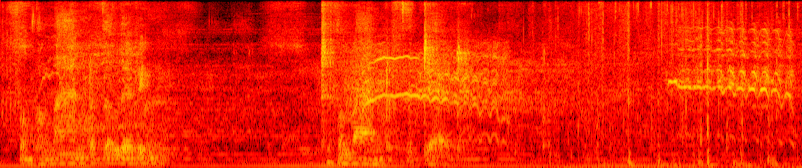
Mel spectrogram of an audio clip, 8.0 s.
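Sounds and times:
speech: 0.2 - 1.8, 3.4 - 4.8
horse neighing: 3.7 - 5.3, 6.6 - 8.0
horse hooves clopping: 5.1 - 8.0.

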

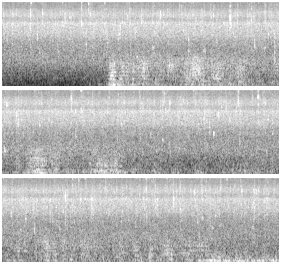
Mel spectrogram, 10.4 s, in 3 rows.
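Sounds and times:
thunderstorm: 1.2 - 10.3.

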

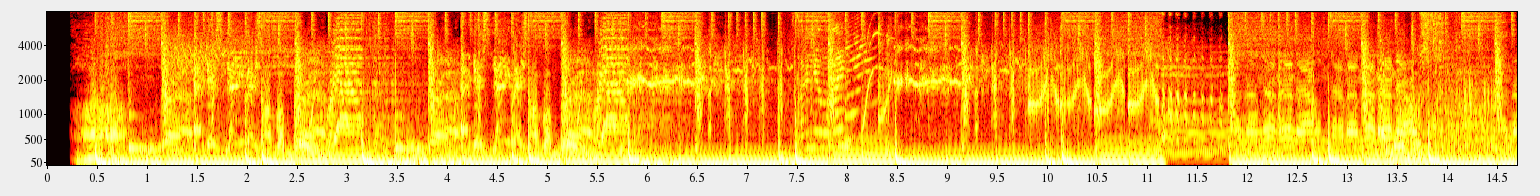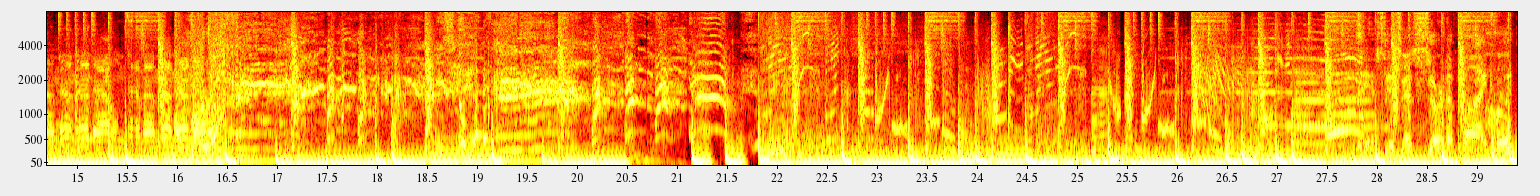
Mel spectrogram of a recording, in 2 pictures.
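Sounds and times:
phonk beat: 0.5 - 29.3
laughter: 16.4 - 21.8.

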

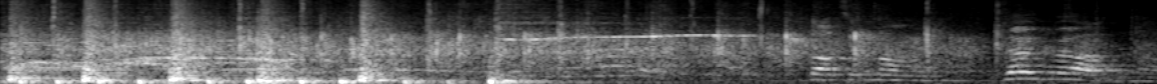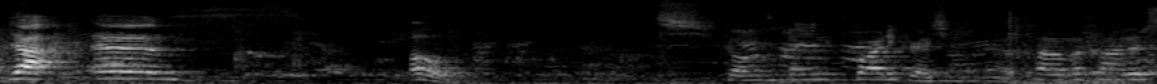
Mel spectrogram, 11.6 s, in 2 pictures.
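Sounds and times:
audience applause: 0.0 - 5.8.

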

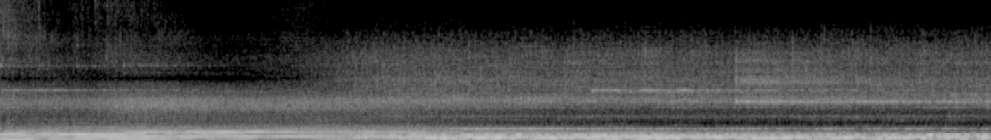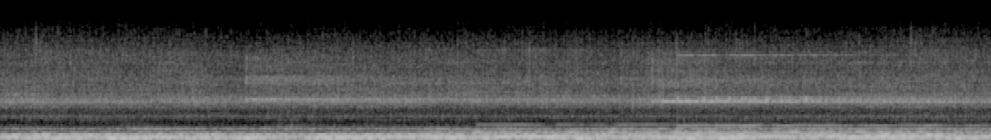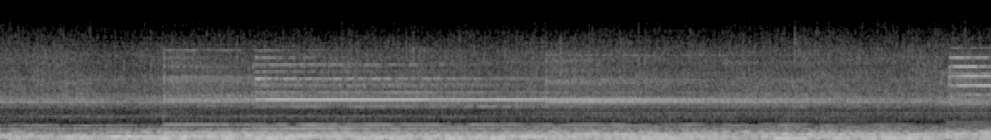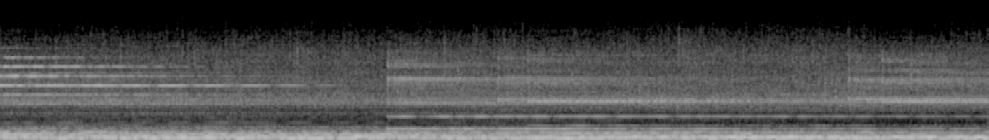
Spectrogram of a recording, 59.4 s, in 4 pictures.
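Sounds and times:
Zen meditation music: 0.0 - 59.4.

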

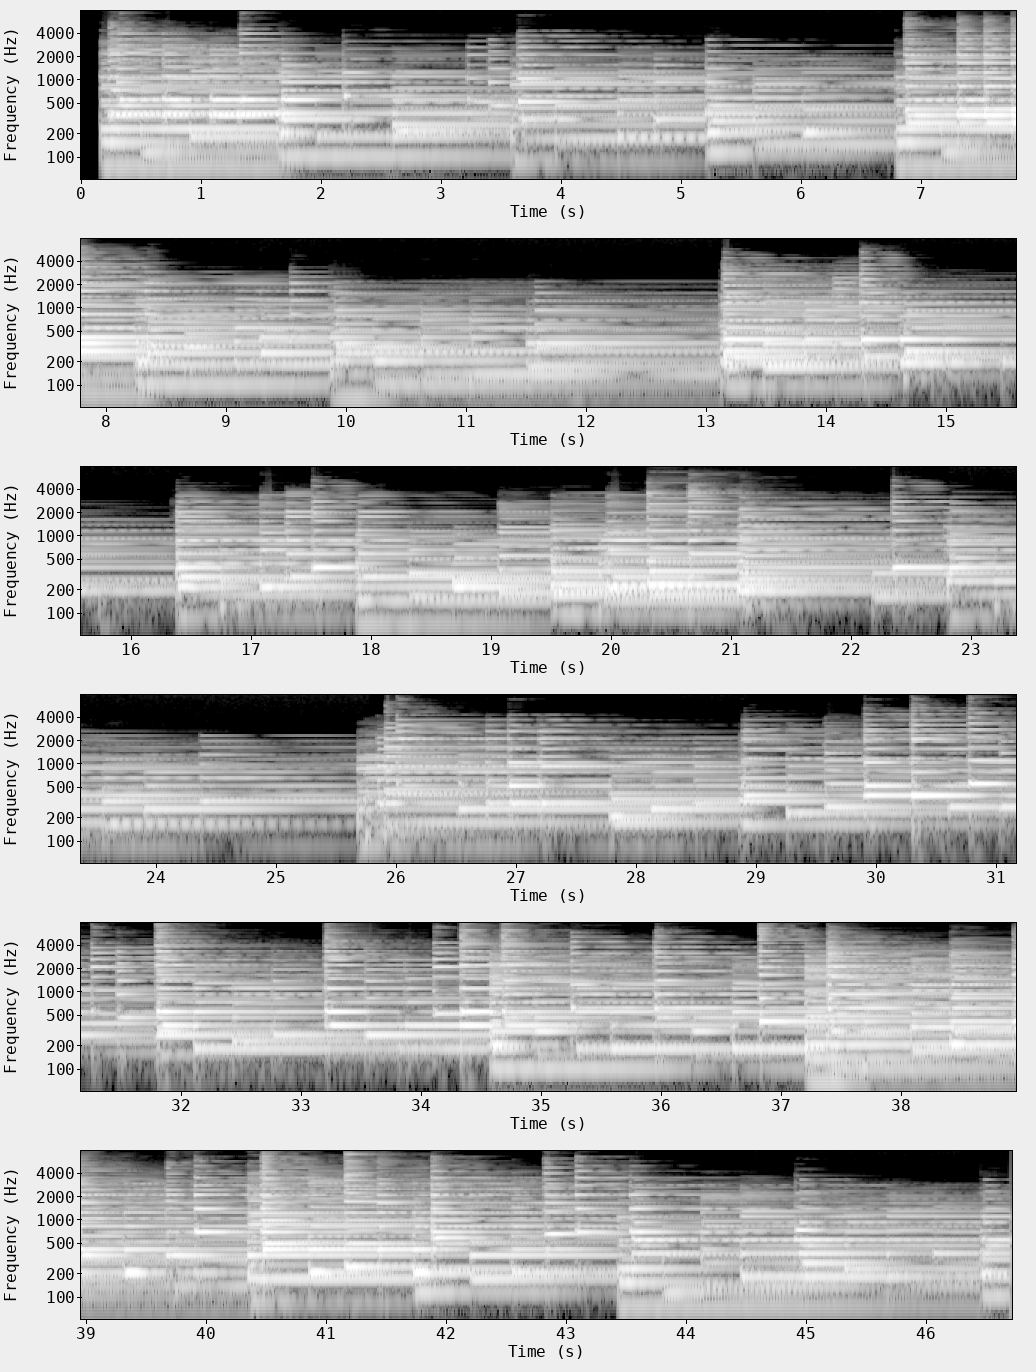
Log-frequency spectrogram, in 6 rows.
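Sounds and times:
soft jazz piano music: 0.1 - 46.7.

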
